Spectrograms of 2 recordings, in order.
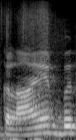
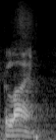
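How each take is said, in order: First: A b sound is heard at the end. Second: The word ends on m, without b. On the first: The speaker calls it wrong. "हम क्लाइंब नहीं कहेंगे" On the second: The speaker calls it right. "बल्कि हम कहेंगे क्लाइम"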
